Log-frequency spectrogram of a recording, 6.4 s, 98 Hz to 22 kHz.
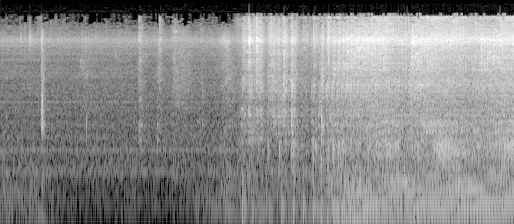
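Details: Northern Hydraulics pressure washer, Briggs 3.5 HP, sat 8 years, started with starter fluid, clogged wand tip cleared: sputters then steady, even high buzz; runs normally, pressure weak.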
